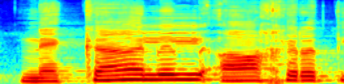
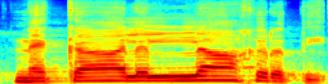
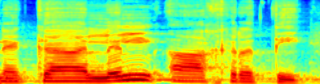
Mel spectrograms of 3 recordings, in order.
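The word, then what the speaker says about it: نَكَالَ ٱلۡآخِرَةِ: അല എന്നാണ് 25ാമത്തെ ആയത്തിൽ നക്കാലൽ ആഹിറത്തി എന്നുള്ള സ്ഥലത്ത് നക്കാലഹിറത്തി നക്കാലല്ല എന്ന രൂപത്തിൽ പോകരുത് നക്കാലൽ ആഹിറത്തി അതേപോലെതന്നെ അതേ ആയത്തിന്റെ അവസാനത്തിൽ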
